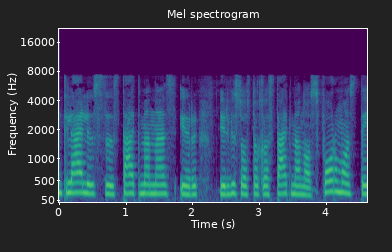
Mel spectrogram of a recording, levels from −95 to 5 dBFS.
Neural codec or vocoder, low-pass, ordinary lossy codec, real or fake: none; 7.2 kHz; MP3, 48 kbps; real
